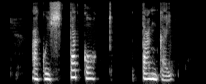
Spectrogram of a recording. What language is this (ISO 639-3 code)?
qus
